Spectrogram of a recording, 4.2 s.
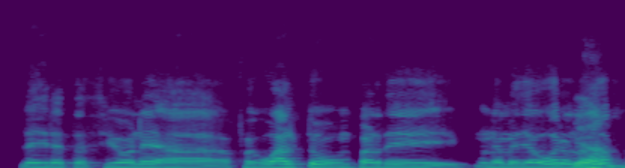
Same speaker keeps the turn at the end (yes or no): yes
